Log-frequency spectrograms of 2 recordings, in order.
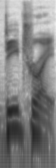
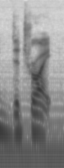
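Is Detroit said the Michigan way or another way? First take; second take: Michigan; other. First: Detroit is said with the local Michigan pronunciation. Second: Detroit is said without the local Michigan pronunciation.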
